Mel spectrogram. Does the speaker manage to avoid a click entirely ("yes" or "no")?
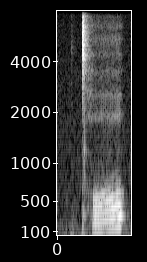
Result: no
